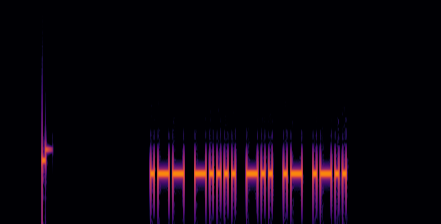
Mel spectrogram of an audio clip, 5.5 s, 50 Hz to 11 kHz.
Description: Morse code, heard as a keyed tone, about 25 wpm, 700 Hz. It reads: W6DAL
